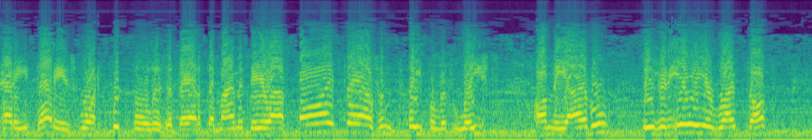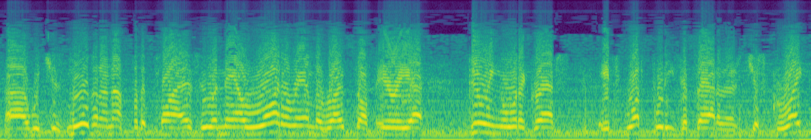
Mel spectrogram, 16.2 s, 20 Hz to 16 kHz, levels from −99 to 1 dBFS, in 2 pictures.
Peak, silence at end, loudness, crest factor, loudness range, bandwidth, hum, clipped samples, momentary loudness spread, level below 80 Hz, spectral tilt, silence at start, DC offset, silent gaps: 0 dBFS; 0 s; -6 LUFS; 8 dB; 2 LU; 9.8 kHz; none; 2%; 5 LU; -32 dBFS; -6 dB/octave; 0 s; 30%; none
